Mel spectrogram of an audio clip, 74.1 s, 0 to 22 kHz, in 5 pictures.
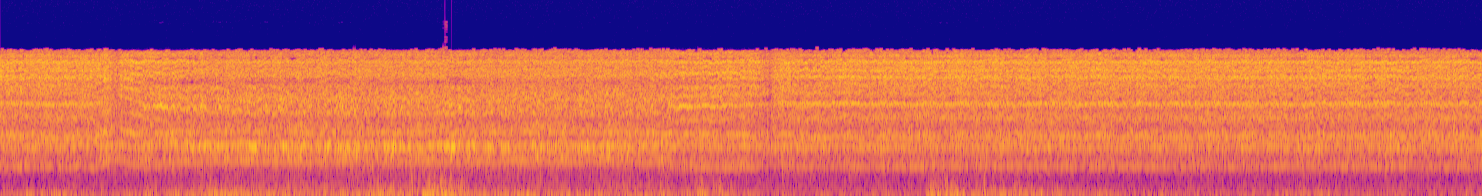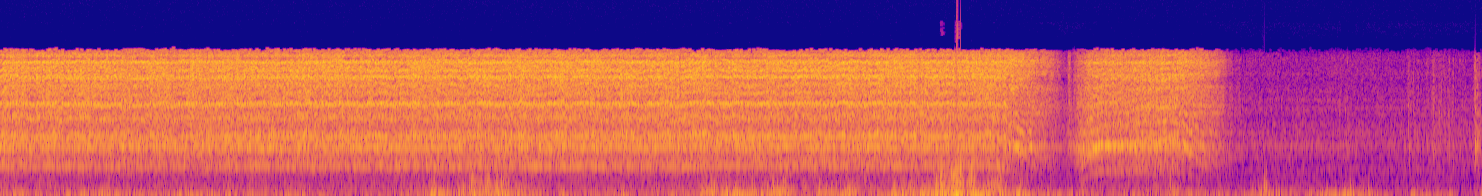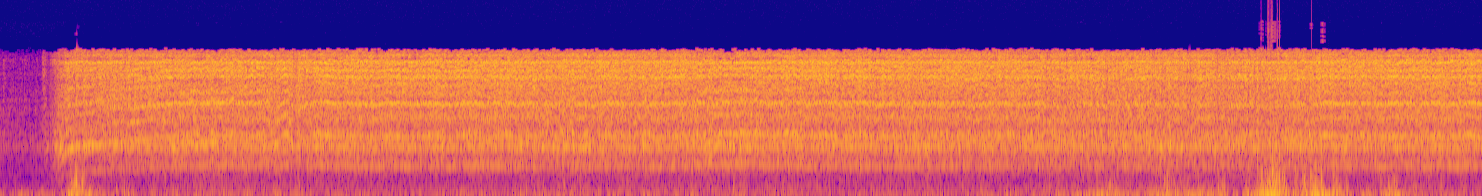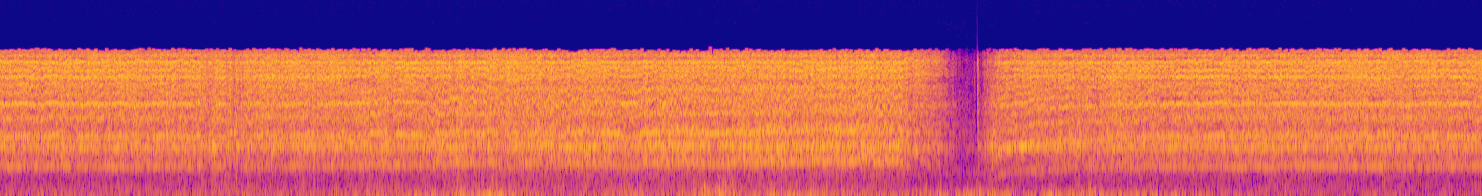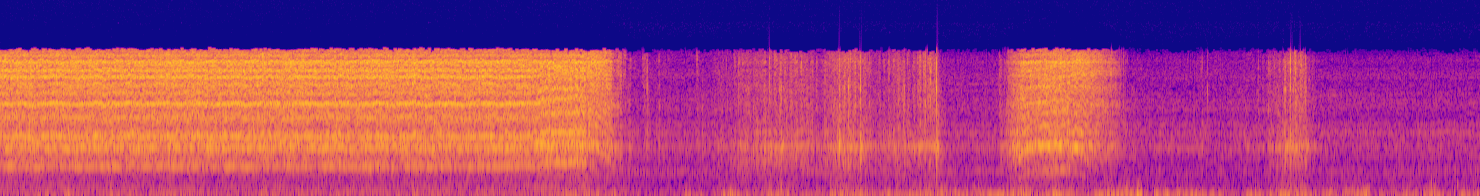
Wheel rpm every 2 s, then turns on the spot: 170, 160, 160, 160, 160, 160, 160, 160, 160, 160, 160, 160, 100, 30, 10, 120, 160, 160, 160, 160, 160, 160, 160, 160, 160, 160, 120, 120, 160, 160, 160, 160, 110, 20, 40, 10, 0.
64-68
